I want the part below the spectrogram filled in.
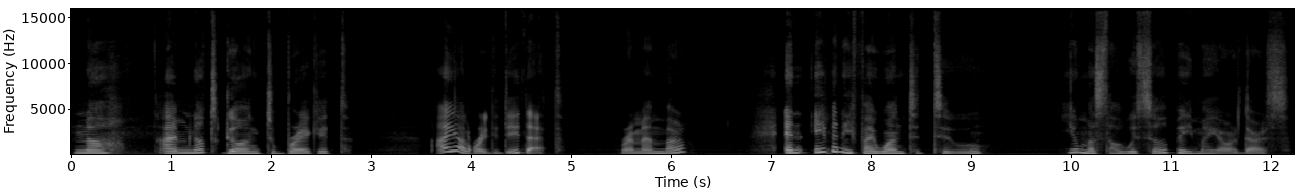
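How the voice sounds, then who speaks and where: A woman acting out a haughty vampire mistress with an Italian accent, speaking slowly and deliberately. She is domineering and cruel, giving orders in an intimate ASMR roleplay style. The sound is dry and close. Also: fairly high pitch, animated, creaky, dry recording, exaggerated voice. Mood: cold, dismissive. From Italy. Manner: commanding, deliberate. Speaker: voice actress. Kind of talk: ASMR roleplay, close and slow with whispered moments.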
